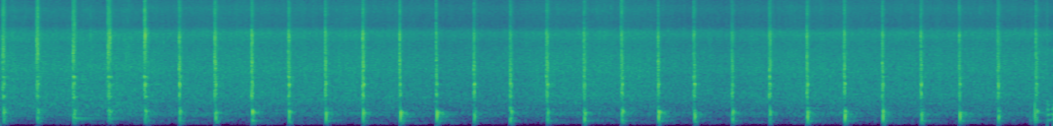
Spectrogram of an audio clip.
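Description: Wooden pestle pounding red-skinned kernels in a stone mortar, a sharp knock about twice a second in a steady rhythm.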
